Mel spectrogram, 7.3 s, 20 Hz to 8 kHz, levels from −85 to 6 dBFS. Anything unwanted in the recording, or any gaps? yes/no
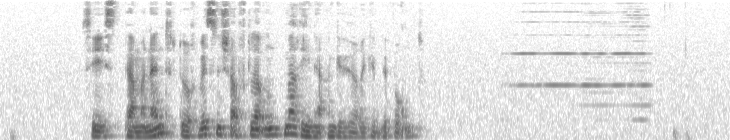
yes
